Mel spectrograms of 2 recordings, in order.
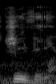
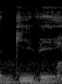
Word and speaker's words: GIVI: protectors um and that's GV I might have pronounced a gii in previous or in my last video but I after a g in Italian turns the G soft like Bono so GV handguards um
